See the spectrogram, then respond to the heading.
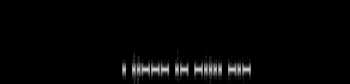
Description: Morse code, heard as a keyed tone, about 51 wpm, 700 Hz. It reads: E2A6K
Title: Code Groups - 5 Letter:Numbers - 50wpm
